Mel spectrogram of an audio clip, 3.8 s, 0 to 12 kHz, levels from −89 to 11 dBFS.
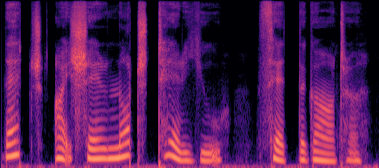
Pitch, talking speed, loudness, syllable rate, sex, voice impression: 185 Hz, 140 wpm, -18 LUFS, 3.4 syllables/s, female, feminine, adult-like, relaxed, slightly bright, soft, raspy, calm, slightly friendly, elegant, slightly kind, modest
